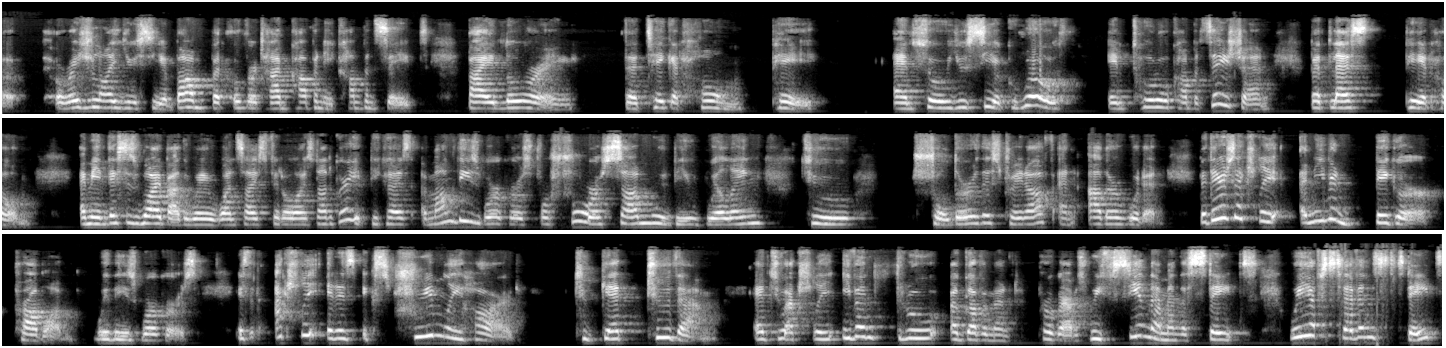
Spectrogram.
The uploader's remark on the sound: The Bridge Policy Download produced by the Mercatus Center at George Mason University. We’re bringing you the audio from a recent virtual congressional briefing.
